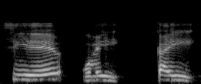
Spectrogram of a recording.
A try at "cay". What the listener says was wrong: కే. ఎందుకు కై వచ్చా?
